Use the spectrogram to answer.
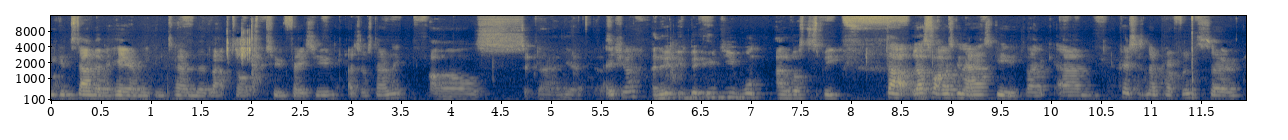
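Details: Adult speech in a room; ordinary conversational speech.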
